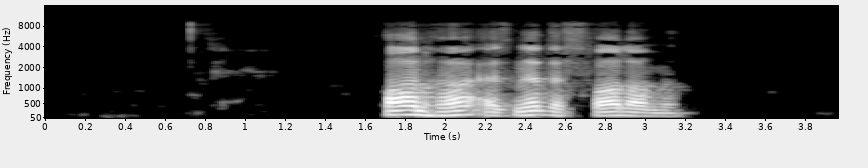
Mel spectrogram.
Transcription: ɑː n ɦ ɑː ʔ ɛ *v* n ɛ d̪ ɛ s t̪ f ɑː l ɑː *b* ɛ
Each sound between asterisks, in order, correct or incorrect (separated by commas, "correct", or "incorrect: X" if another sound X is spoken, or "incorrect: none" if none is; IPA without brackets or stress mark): incorrect: z, incorrect: m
